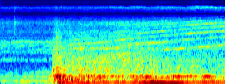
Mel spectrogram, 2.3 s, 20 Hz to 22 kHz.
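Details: Gorenje washing machine at 400 rpm spin: steady low hum with rough roaring rumble through the spin; bad drum bearings.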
